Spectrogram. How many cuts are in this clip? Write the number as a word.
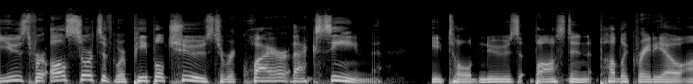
four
